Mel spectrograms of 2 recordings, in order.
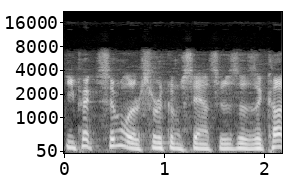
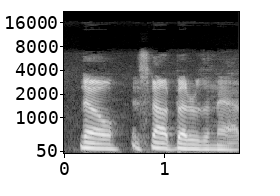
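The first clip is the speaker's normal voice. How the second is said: mock deadpan delivery, flat and dry; 2 semitones lower than usual. Quoting what their brother would reply, imitating brother's deadpan. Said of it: "would say with a deadpan expression".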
